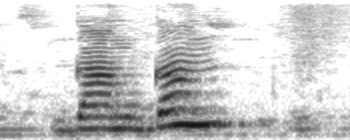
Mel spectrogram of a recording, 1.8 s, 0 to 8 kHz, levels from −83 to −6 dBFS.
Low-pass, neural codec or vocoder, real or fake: 7.2 kHz; none; real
